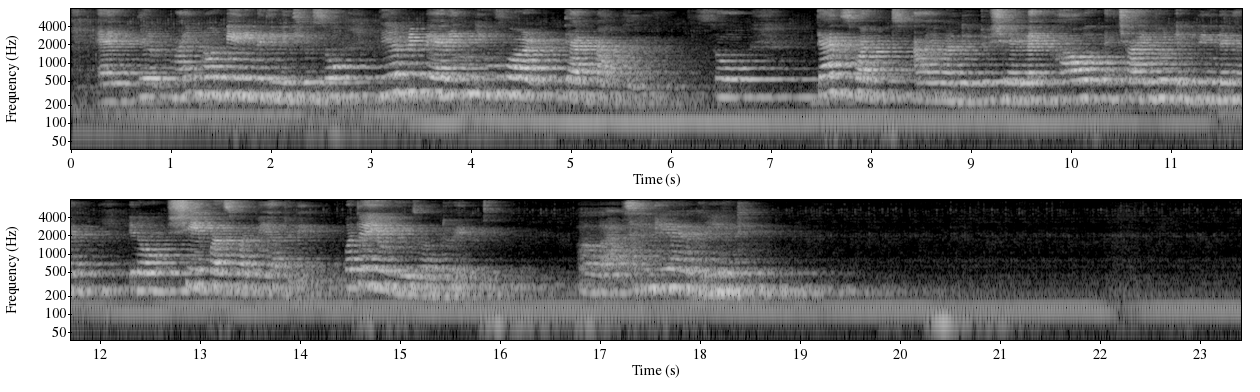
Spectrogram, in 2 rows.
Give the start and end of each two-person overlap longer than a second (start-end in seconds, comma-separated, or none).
none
